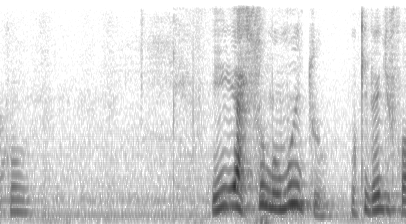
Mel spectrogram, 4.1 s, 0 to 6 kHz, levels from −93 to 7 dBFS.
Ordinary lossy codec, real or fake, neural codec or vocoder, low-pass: none; real; none; 5.4 kHz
